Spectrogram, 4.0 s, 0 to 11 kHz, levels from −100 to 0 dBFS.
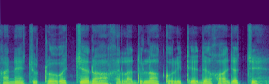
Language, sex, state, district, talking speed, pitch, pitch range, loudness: Bengali, male, Assam, Hailakandi, 105 wpm, 115 Hz, 110-125 Hz, -20 LUFS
